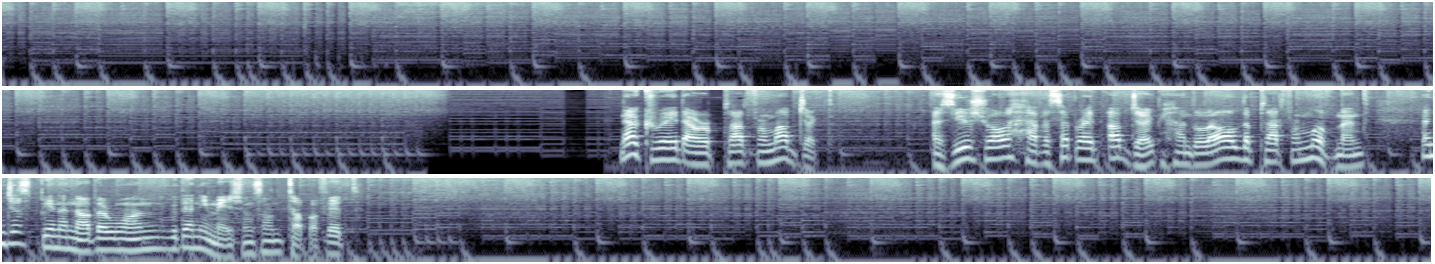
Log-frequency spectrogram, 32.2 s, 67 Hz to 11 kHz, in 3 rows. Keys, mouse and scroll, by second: 0.8 click, 3.7 ctrl+click, 4.8 click, 7.0 click, 8.6 click, 8.8-9.1 ctrl+scroll up 1, 9.1-9.4 scroll down 2, 9.9 ctrl+0, 10.8 click, 12.0 click, 12.6 right click, 12.9 click, 13.5 click, 13.6 scroll down 2, 14.1 click, 14.1-14.5 scroll up 1, 14.5 click, 15.4-17.8 typing, 18.2 Return, 19.0 click, 19.9-20.7 typing, 21.3 click, 21.8 click, 22.0-22.8 typing, 23.4 click, 24.1 click, 24.5-25.7 typing, 26.8 click, 27.0 click, 27.8 2, 29.3 right click, 30.0 click, 31.7 click.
